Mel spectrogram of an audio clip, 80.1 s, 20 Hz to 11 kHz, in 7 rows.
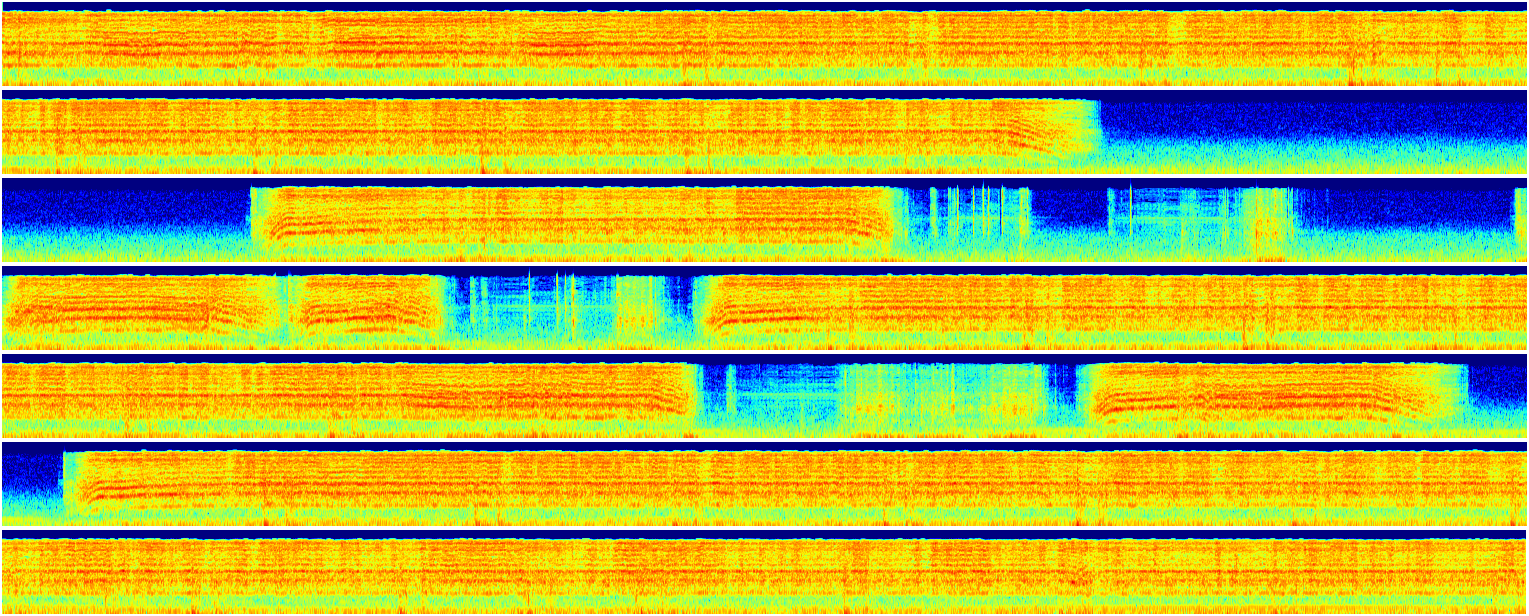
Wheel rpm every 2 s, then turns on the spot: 200, 200, 200, 200, 200, 200, 200, 200, 200, 120, 0, 0, 70, 190, 140, 10, 0, 120, 80, 30, 180, 200, 200, 200, 200, 70, 30, 160, 40, 180, 200, 200, 200, 200, 200, 200, 200, 200, 200, 200.
50-52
